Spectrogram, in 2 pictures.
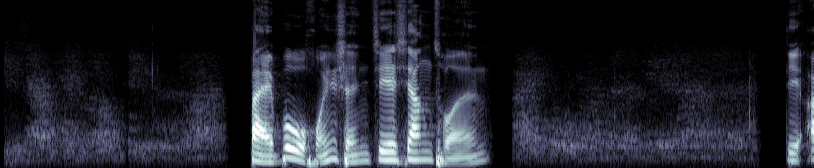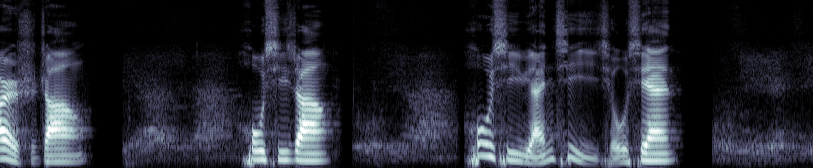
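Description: A middle-aged man reads out loud into a microphone, in short loud bursts with quieter speech in between.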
